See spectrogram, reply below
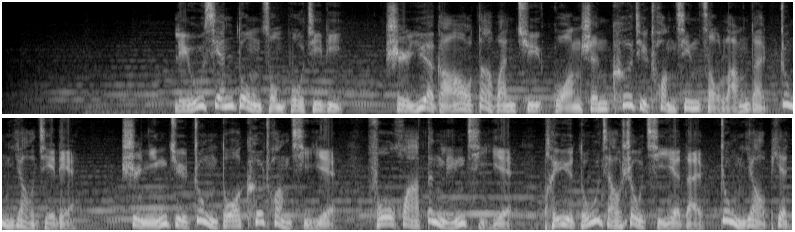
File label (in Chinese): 男 规划专题 大气; 留仙洞六街坊; 男30-柔和 大气浑厚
